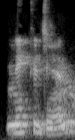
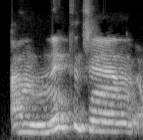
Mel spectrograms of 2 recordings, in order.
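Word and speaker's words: Pnictogen: It's called Nictogen, which is spelled P-N-I-C-T-O-G-E-N. It's an elemental term. Nictogen, we're about to put out our 4th album.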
